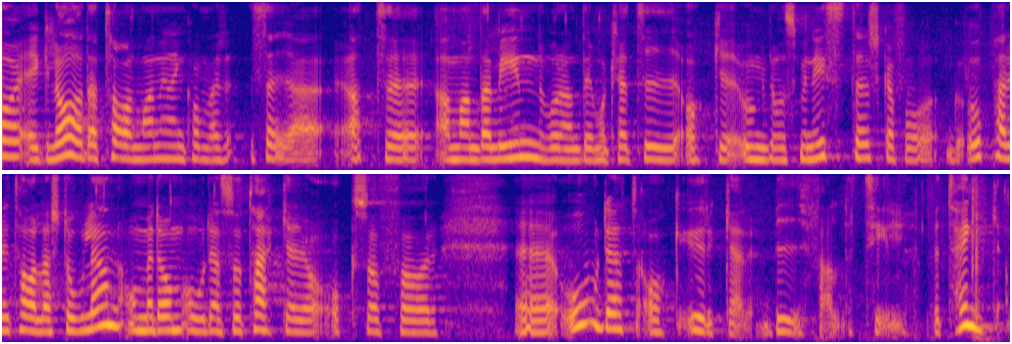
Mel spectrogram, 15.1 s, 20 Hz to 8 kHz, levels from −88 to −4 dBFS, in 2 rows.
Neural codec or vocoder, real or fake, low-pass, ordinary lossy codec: none; real; none; none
